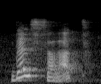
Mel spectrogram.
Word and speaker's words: salade: So, we ‘ll say”dès fikes” even if it is written “dès figues”, “salate”, even if it is written “dèl salade”; it makes him “malate” even if it is written “malade”, and so on.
